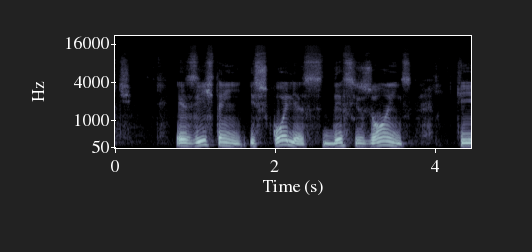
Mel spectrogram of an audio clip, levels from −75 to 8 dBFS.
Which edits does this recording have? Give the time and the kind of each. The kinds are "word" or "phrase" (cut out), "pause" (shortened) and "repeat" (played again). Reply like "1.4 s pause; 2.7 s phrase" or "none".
none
